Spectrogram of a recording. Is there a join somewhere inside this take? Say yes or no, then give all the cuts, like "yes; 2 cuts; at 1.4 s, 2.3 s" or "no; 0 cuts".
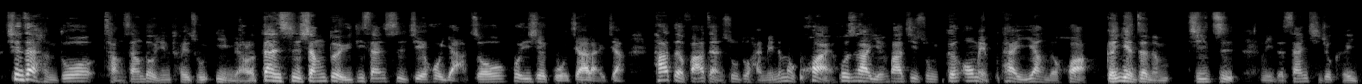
yes; 2 cuts; at 11.0 s, 12.6 s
